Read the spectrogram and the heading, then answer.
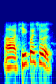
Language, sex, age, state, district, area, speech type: Kashmiri, male, 45-60, Jammu and Kashmir, Budgam, urban, conversation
